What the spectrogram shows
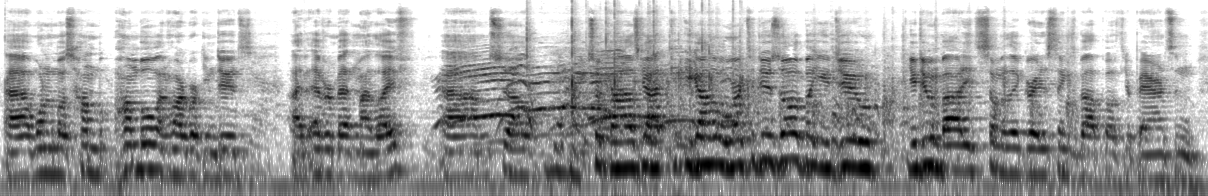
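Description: Brisk and a little high-voiced, a young best man gives a wedding toast on a handheld mic, rambling along with lots of fillers and jokes. The recording comes from a large, echoey wedding tent full of room noise and laughing guests.

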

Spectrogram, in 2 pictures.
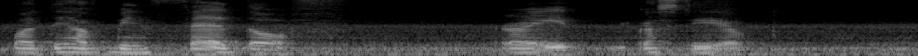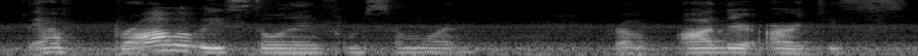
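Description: A woman with a fairly low, steady voice talks at an unhurried pace, sharing her opinions in a loose, spontaneous monologue. She hesitates and rambles as she works through her thoughts. There's clearly noise in the background.

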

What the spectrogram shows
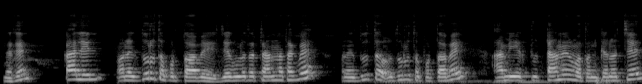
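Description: A man teaching Quran reading, speaking with a Bangladeshi Bengali accent. He spells out the syllables slowly and then chants the whole words. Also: sits high. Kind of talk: step-by-step recitation lesson.

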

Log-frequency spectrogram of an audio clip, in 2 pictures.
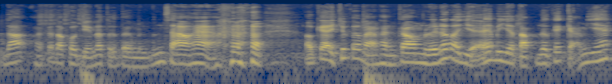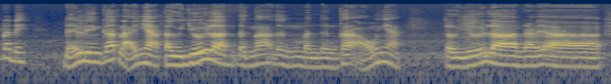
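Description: A woman's voice: low voice, a little fast, slight background noise. A woman, a vocal coach giving a casual singing lesson and breaking off to demonstrate vocal sounds.

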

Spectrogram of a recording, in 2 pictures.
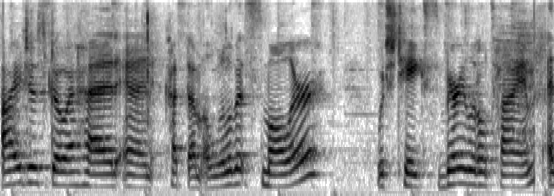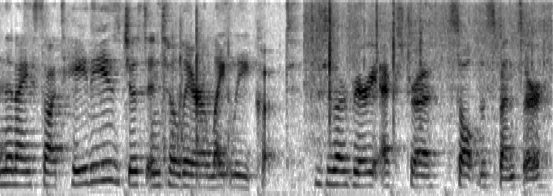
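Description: A woman's voice: medium pitch, normal speed, reverberant. A young woman vlogger talking through her cooking steps in a chatty, upbeat voice-over. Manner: upbeat, chatty, step-by-step instructions. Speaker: lifestyle vlogger. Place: home kitchen.

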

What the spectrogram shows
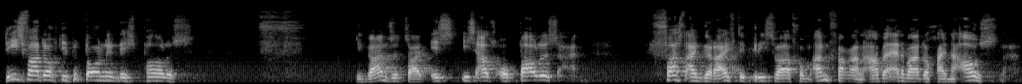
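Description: A man preaching a sermon as pastor, earnest, his voice swinging up and down in pitch and loudness. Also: moderate pace. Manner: acts out quoted prayers in a pleading voice.

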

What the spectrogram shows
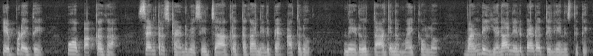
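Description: A woman narrating a scripted short story in a steady storytelling manner for an audiobook channel. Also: low-pitched.

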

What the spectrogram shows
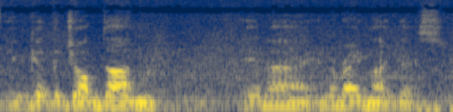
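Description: A man with a fairly low, steady voice talks at a normal pace, giving casual demo commentary as a drone reviewer and thinking aloud with some hesitation. He's outdoors on a garden patio in the rain, and the recording picks up clear background noise.

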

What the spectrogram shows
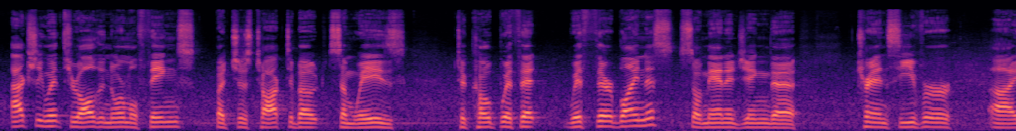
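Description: A man's voice: medium pitch, a little hiss or hum. A man in his thirties, a mountain guide, speaking easygoing in an outdoor interview on a deck, on a lapel mic.

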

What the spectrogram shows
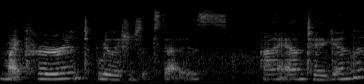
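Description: A woman's voice: a little high, steady tone, unhurried, vocal fry, pushed and bright, distant mic, slight background noise, low-quality recording. A young woman in her twenties chatting casually in a get-to-know-me vlog at home, rambling and a bit awkward, full of fillers. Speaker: vlogger. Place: at home indoors. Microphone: camera microphone.

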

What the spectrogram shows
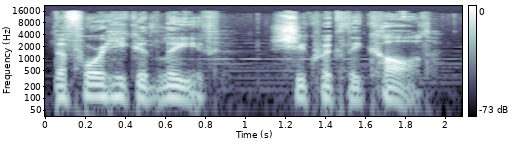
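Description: The story's narration comes from a man whose somewhat low voice stays measured, even, and steady throughout. Beneath it, soft music plays faintly.

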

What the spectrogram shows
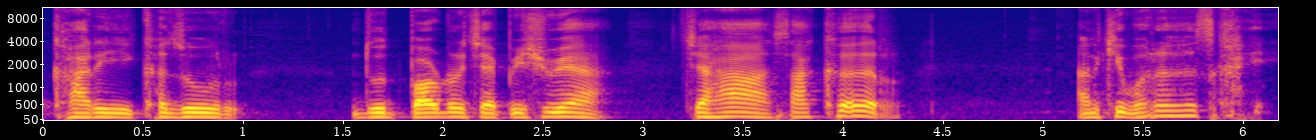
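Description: A man with a mid-range voice narrates a novel as an audiobook, his scripted reading calm and measured.

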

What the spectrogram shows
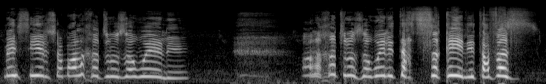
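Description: A woman's voice: very high-pitched, quick pace, a bit bright, no room sound. A middle-aged woman with a Tunisian Arabic accent giving a pleading street interview, repeating her phrases over and over. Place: street outdoors.

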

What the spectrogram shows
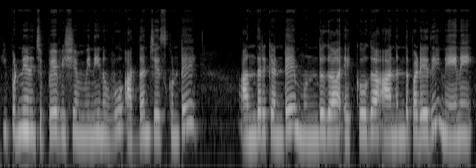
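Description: A woman voicing an earnest young man who gently confesses his feelings. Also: fairly high pitch, fairly even intonation, brisk, dull audio, natural voice.

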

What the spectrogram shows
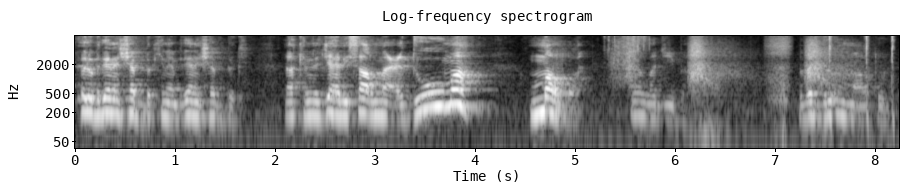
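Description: A man commentating his own football video game play, swinging from muttering to shouting and laughing. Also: a little high, animated, fast talker, long pauses, background noise. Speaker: gaming streamer. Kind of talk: casual gameplay commentary. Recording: roomy sound with loud game music.

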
